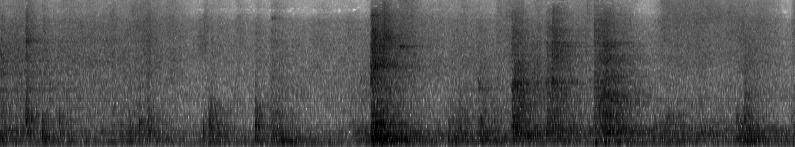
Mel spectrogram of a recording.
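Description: Footsteps tread on a hard floor indoors.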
